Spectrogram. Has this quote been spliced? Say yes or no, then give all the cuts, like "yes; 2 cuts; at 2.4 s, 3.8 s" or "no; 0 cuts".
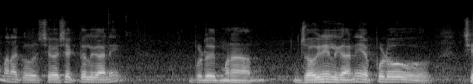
no; 0 cuts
